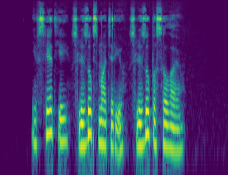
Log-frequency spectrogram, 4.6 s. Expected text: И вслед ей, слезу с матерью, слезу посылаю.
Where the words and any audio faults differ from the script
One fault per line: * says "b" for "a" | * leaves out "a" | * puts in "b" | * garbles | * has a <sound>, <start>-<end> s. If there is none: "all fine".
all fine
